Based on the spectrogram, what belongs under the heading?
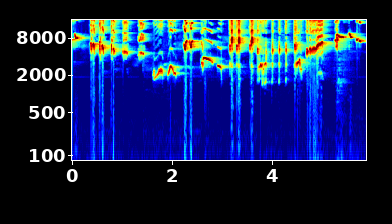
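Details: A male orange-headed thrush delivers a continuous ngeplong song to coax another thrush into singing: dense, high twittering and whistled phrases without a break, mixing sharp chirps and short slurred notes.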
